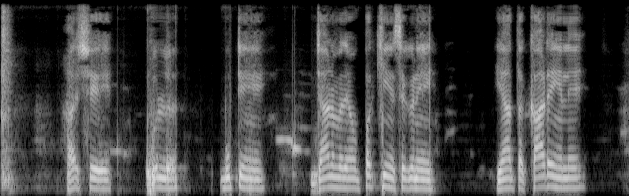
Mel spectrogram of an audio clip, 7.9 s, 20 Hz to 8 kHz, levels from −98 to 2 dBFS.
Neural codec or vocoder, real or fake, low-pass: codec, 16 kHz in and 24 kHz out, 1 kbps, XY-Tokenizer; fake; 7.2 kHz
